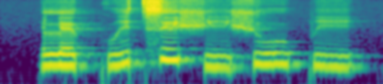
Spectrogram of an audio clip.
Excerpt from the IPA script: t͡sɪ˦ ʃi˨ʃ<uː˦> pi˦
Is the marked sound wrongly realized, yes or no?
no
